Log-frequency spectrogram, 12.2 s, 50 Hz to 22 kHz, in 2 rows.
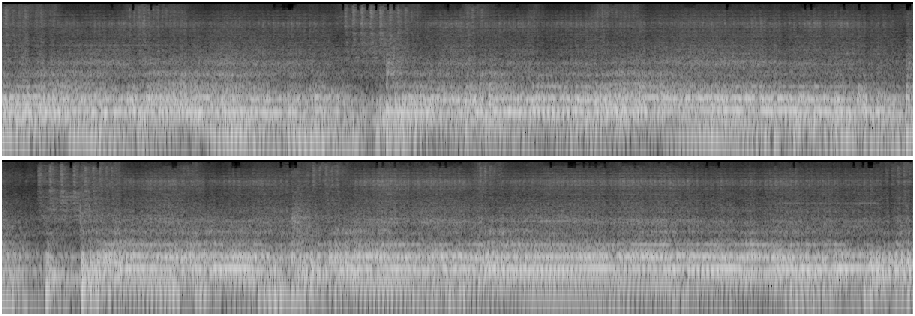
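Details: Rough 4x4 ATV sitting for years, first start after siphoning old gas, partial choke: single-cylinder runs fast and rough with two brief sagging stumbles, barely staying lit; dies off choke; owner suspects not enough fuel, fuel screw to go out.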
